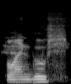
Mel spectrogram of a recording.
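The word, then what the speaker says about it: lángos: Langos or langu. It's spelled Lang G O S. Yes. Langouch. It is.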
